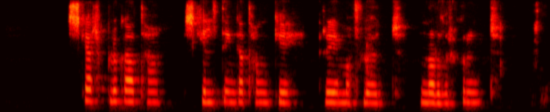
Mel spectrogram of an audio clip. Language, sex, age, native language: Icelandic, female, 20-29, Icelandic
